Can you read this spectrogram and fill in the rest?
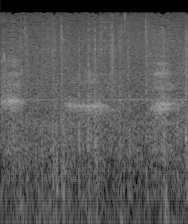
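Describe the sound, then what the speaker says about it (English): Horse hooves clip-clop steadily in The Last of Us Part II, a soft, even trotting rhythm set against a faint ambient bed across the whole stretch. "Come here, horse."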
